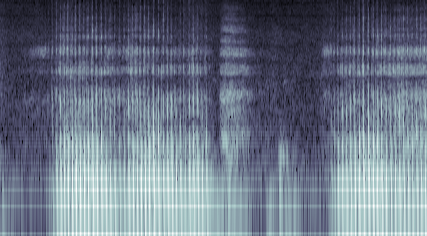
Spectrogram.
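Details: Sleeping seven-month-old Mastiff pup Dentéa snores loudly, with a deep buzzing rattle lasting over a second, a soft breath in between, then another rumbling snore.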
